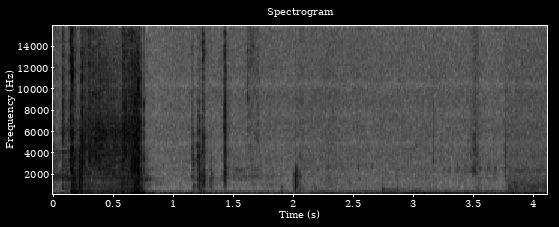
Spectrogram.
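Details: 2007 Honda Accord V6 on a cold morning idling with steady low groaning whine from the power steering pump drawing air through a defective return-line O-ring seal (Honda TSB 07-086), before the O-ring fix.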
